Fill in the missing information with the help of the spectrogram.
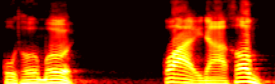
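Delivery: loud call toward the gate. Acted. Old man shouting to Thơm through the gate. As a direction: call out for someone to open up. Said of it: "Ông kêu lên".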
